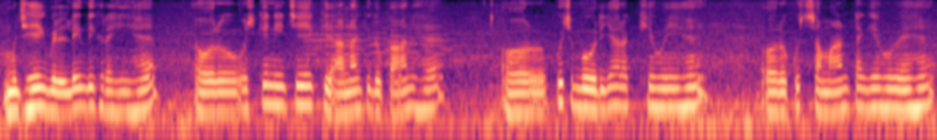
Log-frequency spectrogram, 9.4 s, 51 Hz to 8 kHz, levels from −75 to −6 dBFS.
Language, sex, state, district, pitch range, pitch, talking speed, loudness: Hindi, male, Madhya Pradesh, Katni, 145-170 Hz, 155 Hz, 160 wpm, -16 LUFS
